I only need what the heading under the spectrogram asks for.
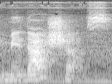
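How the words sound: It is said with an Argentine regional accent. "Na Argentina, eles vão, Argentina e Uruguai, né? Eles vão dizer"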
